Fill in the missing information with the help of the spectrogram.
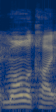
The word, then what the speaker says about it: Molokai: In 1873, Joseph Damien went to Molokai. Is that right? Molokai. I watched the movie and I still can't get the name right. Molokai? Okay, Molokai in Hawaii.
